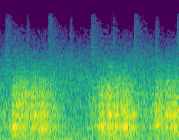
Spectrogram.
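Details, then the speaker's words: Car subwoofer power amplifier, gain potentiometer turned: rough crackle bursts about every half second, persisting after cleaning; pot to be replaced. Scratchy gain potentiometer. "kroso krosok Ini tadi sudah saya coba bersihkan tapi ternyata cross cross Oke masih kuat banget udah tak bersihkan ini er masih prosok banget"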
